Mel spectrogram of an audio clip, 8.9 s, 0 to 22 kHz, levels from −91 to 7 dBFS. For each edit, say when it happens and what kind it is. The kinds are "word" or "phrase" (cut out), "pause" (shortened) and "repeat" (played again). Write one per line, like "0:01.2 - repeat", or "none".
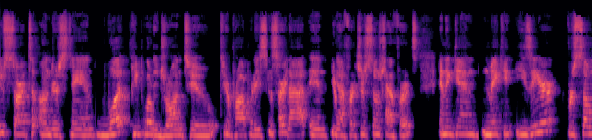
0:01.9 - word
0:02.3 - word
0:03.3 - word
0:04.0 - word
0:04.3 - word
0:05.0 - word
0:05.8 - word
0:07.2 - word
